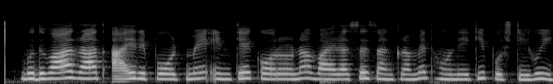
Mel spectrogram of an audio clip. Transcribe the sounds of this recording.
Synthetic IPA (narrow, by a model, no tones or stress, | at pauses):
bʊd̪ʱʋaːɾːaːt̪ʰa̰ːiɾɪpoːɾʈmẽʔɪnkekoːɾoːnaʋaːɪɾəsːesɐ̃ŋkɾəmɪt̪ɦoːnekipʊʃʈiɦʊiː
